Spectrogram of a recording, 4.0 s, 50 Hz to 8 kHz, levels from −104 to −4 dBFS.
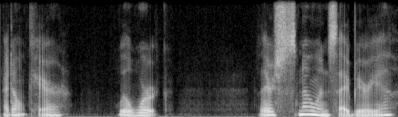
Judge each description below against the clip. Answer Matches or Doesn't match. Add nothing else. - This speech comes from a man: Doesn't match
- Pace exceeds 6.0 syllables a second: Doesn't match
